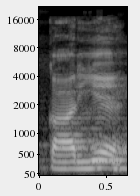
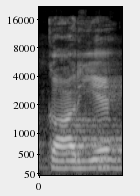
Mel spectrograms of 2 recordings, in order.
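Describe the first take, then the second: No difference in how they are said.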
